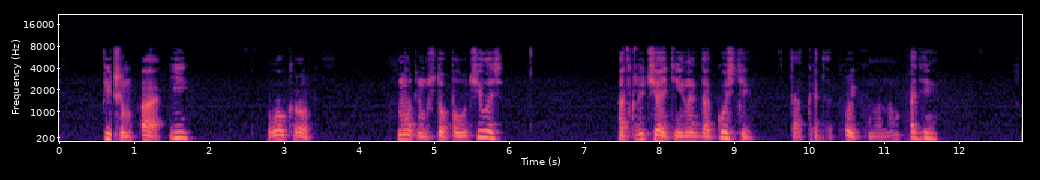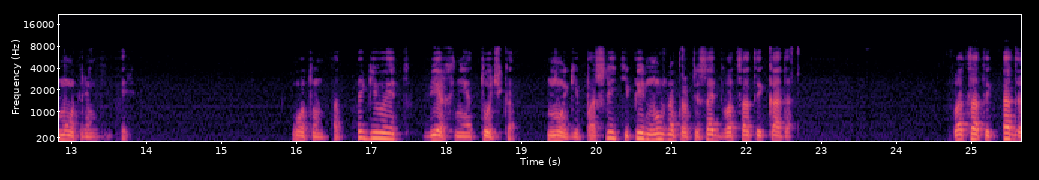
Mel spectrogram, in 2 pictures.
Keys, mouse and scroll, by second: 0.7 a, 1.1 i, 4.3 click, 7.5 click, 8.1 middle click, 9.9 KP_3, 11.4 shift+middle click, 13.3 click, 22.5 click, 23.5 shift+middle click.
